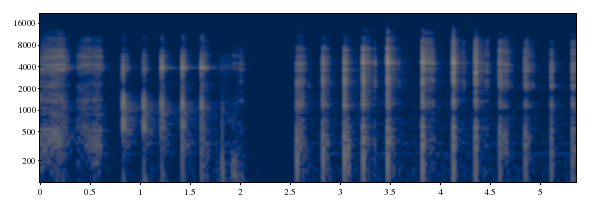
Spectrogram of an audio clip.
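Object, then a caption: Light wooden bowl struck with a thin wooden stick. A medium, hollow, light wooden bowl is held upside down while a thin wooden stick scratches and taps its base and outside. Two brief dry scratches are followed by a run of quick, bright, sharp taps, a short silence, then another steady run of crisp taps. The sound is quiet, thin and high, with almost no low end and no ringing after each tap.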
